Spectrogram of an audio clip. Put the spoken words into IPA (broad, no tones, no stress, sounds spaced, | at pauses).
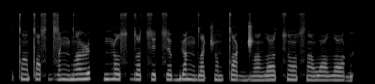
tˤ œ̃ tˤ o sˤ d͡z i ŋ dˤ ɛ̃ ɭ | ŋ y sˤ d o t͡s ø t͡s œ b y ŋ dˤ œ t͡ʃ ũ d tˤ ø ɡ d͡ʒ ɛ̃ ðˤ œ t͡s õ sˤ ĩ w ɔ ðˤ œ ɡ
